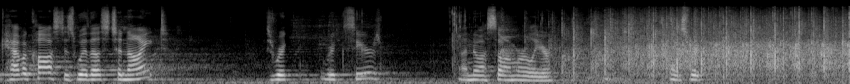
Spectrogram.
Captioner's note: applause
